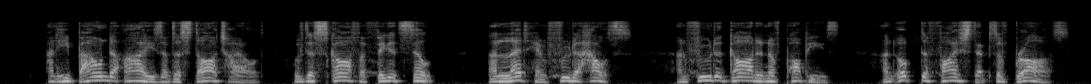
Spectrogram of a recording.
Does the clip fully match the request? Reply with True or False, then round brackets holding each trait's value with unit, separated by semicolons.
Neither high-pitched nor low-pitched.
True (145 Hz)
